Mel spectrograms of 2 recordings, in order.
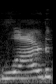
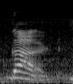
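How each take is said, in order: First: A w sound follows the g. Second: No w sound follows the g. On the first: The speaker calls it wrong. "इसे हम ग्वार्ड तो नहीं पढ़ते ना" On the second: The speaker calls it right. "तो क्या बोलते हैं इसको"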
